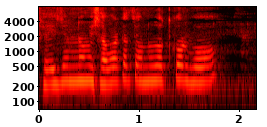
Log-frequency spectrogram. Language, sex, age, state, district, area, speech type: Bengali, female, 60+, West Bengal, Uttar Dinajpur, urban, spontaneous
